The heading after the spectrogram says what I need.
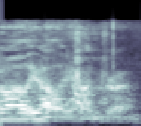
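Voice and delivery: usual speaking voice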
